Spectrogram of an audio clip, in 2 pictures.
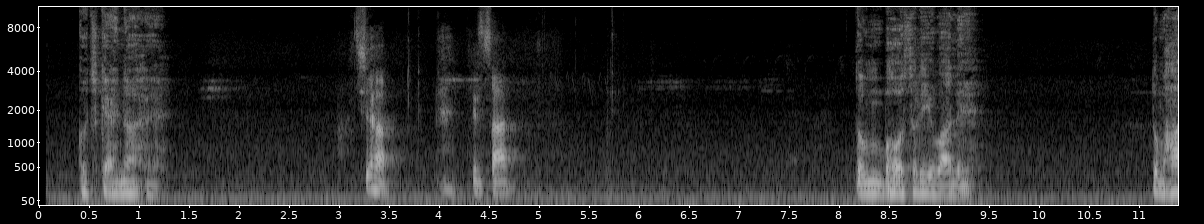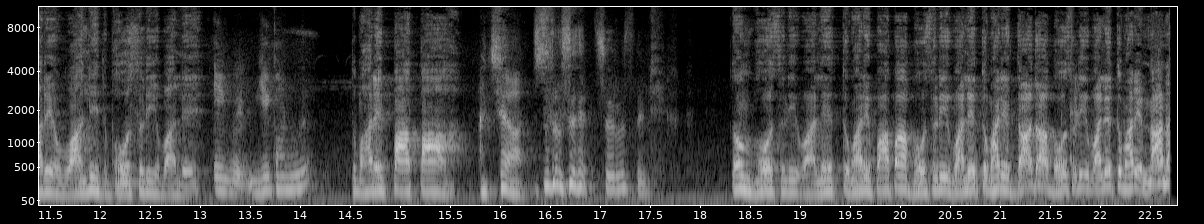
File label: Dialogue Ringtone; Mirzapur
